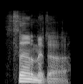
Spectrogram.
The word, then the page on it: thermidor: British English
